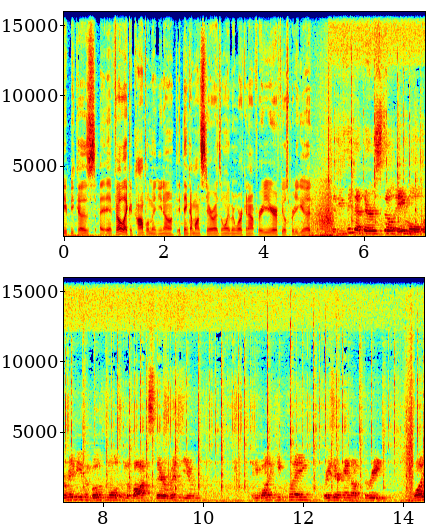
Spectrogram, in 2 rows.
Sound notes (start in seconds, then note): 4.2 wind whooshing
